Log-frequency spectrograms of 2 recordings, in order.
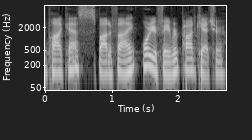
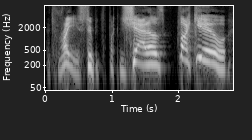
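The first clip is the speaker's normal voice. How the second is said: higher, gloating yell at shadows; triumphant; 7 semitones higher than usual. Acted. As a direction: gloat with a high triumphant shout. Cheering at retreating shadows.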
